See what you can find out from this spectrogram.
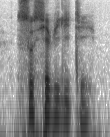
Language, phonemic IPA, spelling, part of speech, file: French, /sɔ.sja.bi.li.te/, sociabilité, noun, LL-Q150 (fra)-sociabilité.wav
- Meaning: sociability (the skill, tendency or property of being sociable or social)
